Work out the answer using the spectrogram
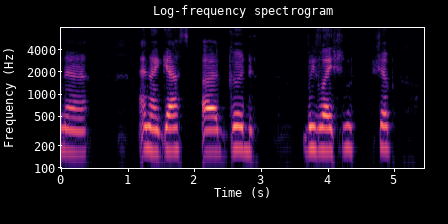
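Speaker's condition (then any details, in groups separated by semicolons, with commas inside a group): Cerebral palsy, mixed, moderate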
